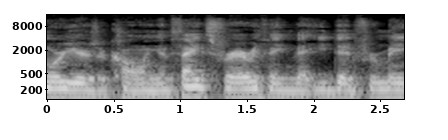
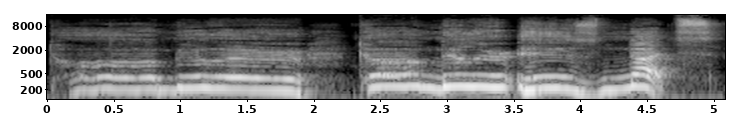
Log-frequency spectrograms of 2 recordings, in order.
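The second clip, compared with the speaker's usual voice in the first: much higher, very slow, eerie ghostly wail; 10 semitones higher, 3 dB louder, much slower than usual. Pretend. Speaking into Tom's tape recorder at the bridge, ghostly wail. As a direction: moan it like a spirit on the tape.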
